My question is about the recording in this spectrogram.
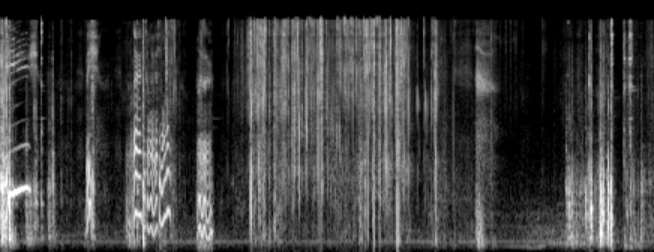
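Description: Plastic parts of a poly dump cart being handled and bumped together: rustling and a run of clicks, with short high squeals right at the start and again about two seconds in.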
